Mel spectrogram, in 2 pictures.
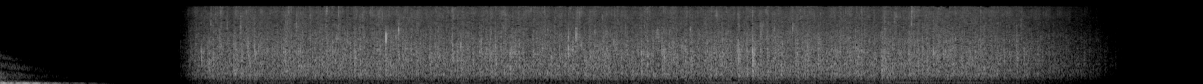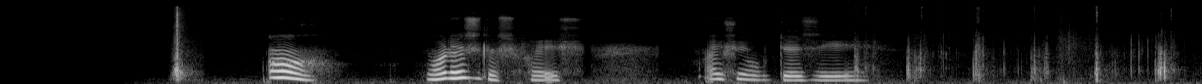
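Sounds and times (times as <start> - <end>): fire crackling: 1.8 - 11.0.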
